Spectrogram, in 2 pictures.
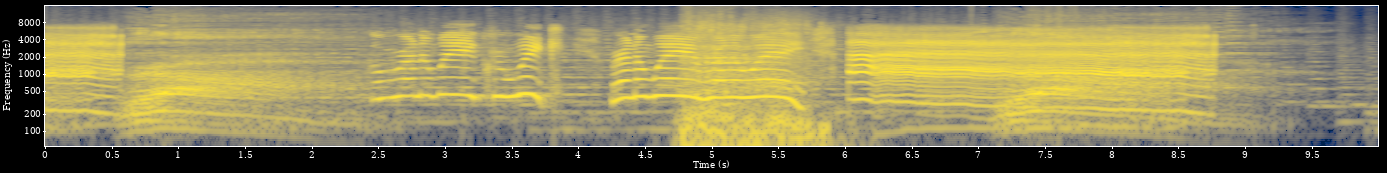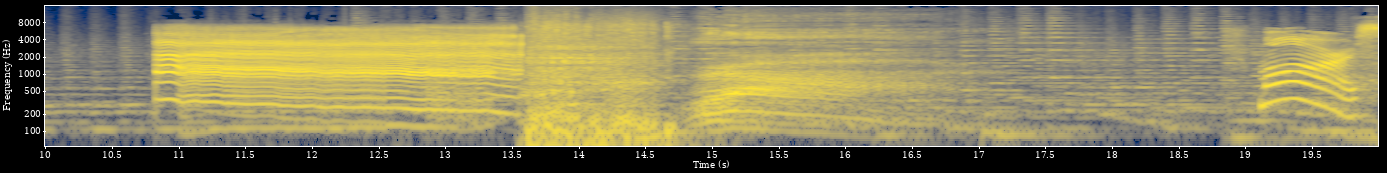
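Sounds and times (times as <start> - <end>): dinosaur roars: 0.0 - 2.5, 4.7 - 9.4, 10.9 - 16.9
background music: 0.0 - 20.0.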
